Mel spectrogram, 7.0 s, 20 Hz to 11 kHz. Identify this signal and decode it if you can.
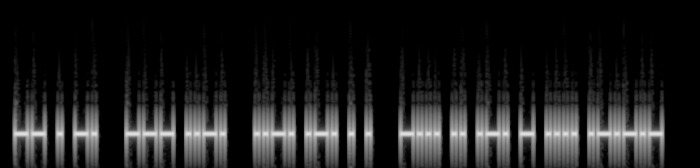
Morse code, heard as a keyed tone, about 28 wpm, 700 Hz. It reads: MEN OF FREE BIRTH.
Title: Sentences from Top 1000 Words - Review Part 5 - 28wpm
